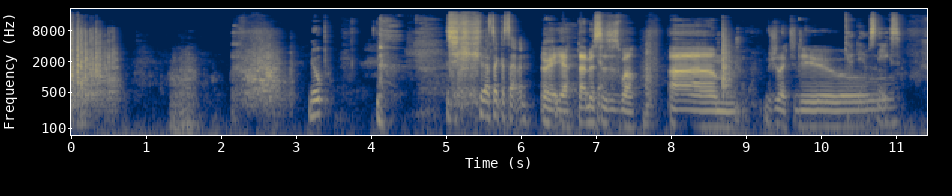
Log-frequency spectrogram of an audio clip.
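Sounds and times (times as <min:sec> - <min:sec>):
dice rolling on table: 0:00.0 - 0:03.1
speech: 0:03.2 - 0:03.5, 0:04.1 - 0:04.4, 0:05.0 - 0:11.2.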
